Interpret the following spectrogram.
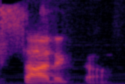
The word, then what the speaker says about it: Sarika: approach in which i would say it is sadika okay okay all right good cool so um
